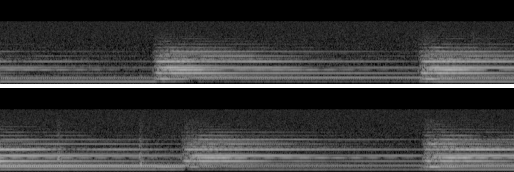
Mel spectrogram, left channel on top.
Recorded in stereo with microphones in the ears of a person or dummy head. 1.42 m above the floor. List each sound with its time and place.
Only background noise.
